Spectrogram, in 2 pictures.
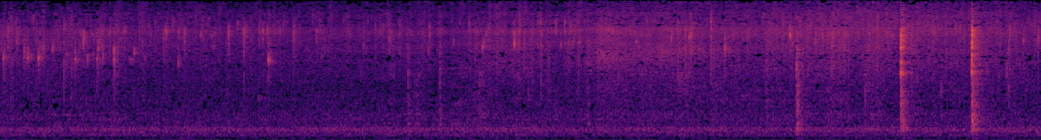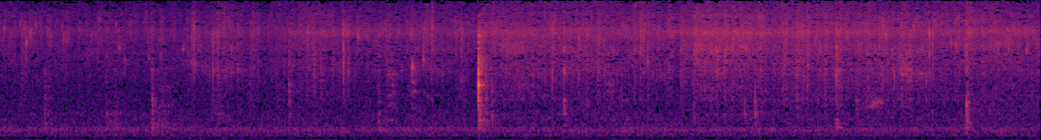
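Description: Chicken burger patties shallow-frying in refined oil in a nonstick pan: a steady sizzle full of small crackling spits. A few sharp clicks come from a metal spatula against the pan as the patties are flipped, and the sizzle grows a little louder near the end.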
